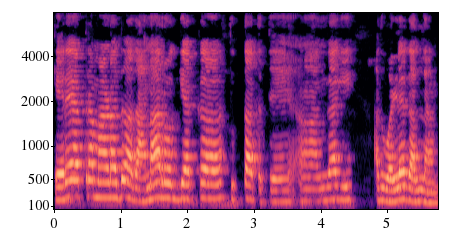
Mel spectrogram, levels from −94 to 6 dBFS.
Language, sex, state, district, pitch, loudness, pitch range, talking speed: Kannada, male, Karnataka, Bellary, 205 Hz, -16 LUFS, 175-220 Hz, 115 wpm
